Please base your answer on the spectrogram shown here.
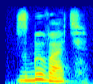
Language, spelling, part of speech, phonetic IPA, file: Russian, сбывать, verb, [zbɨˈvatʲ], Ru-сбывать.ogg
- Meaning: 1. to sell, to market 2. to get rid of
